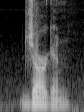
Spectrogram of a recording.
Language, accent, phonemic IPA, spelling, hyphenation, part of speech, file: English, General American, /ˈd͡ʒɑɹ.ɡən/, jargon, jar‧gon, noun / verb, En-us-jargon.ogg
- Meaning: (noun) 1. A technical terminology unique to a particular subject 2. A language characteristic of a particular group 3. Speech or language that is incomprehensible or unintelligible; gibberish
